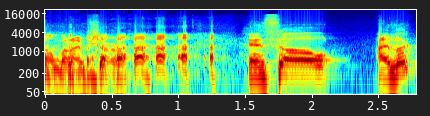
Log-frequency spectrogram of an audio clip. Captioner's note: laughs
